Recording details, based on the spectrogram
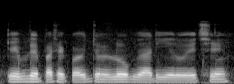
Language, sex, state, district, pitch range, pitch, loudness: Bengali, male, West Bengal, Cooch Behar, 110-120 Hz, 115 Hz, -13 LUFS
